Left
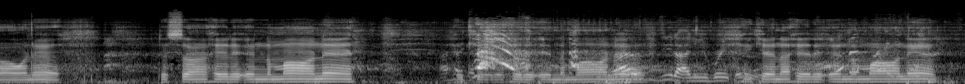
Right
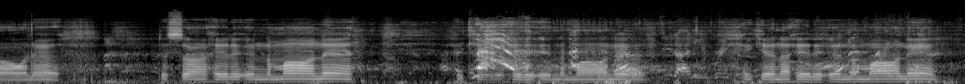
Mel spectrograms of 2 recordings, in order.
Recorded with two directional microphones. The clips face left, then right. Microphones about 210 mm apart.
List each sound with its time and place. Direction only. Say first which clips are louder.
0.0 s a sound: left 2 dB; centre (ahead or behind)
1.6 s speech: left 2 dB; 5° right (ahead or behind)
4.7 s speech: even; 25° right (ahead or behind)
5.1 s speech: even; 10° right (ahead or behind)
6.7 s speech: left 8 dB; 50° left (ahead or behind)
7.2 s speech: right 1 dB; 5° right (ahead or behind)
